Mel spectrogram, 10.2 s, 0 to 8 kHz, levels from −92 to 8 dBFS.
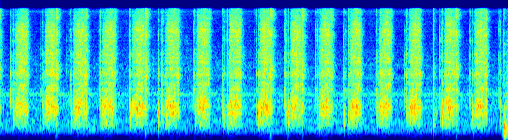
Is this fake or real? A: fake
